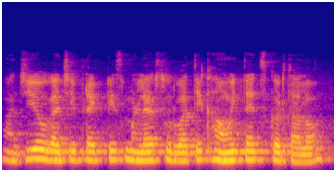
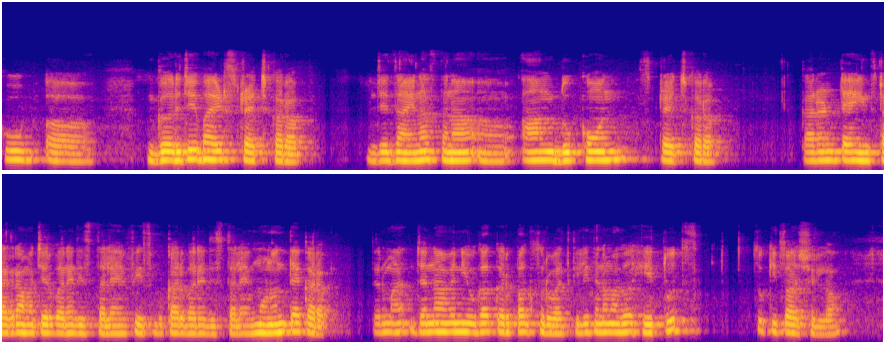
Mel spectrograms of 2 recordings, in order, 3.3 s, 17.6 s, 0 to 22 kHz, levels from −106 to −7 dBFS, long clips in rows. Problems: constant background noise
